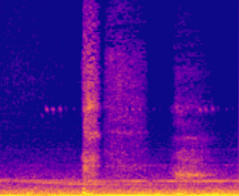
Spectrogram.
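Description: A man gasping hard for breath twice, about a second apart, over a low steady drone.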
